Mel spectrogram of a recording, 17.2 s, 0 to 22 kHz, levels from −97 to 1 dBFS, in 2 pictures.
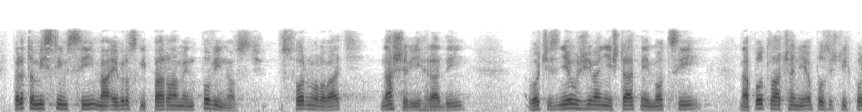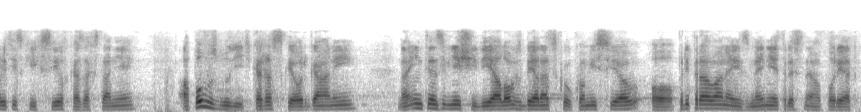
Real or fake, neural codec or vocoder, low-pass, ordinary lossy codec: real; none; 7.2 kHz; Opus, 32 kbps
